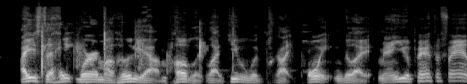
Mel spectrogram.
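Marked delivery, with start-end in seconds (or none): 3.8-4.7 put-on open disgust, pitched up, jabbing. Speaker retells how people reacted to their Panthers hoodie, imitating a disgusted tone. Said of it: "they'd say it like in disgust".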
